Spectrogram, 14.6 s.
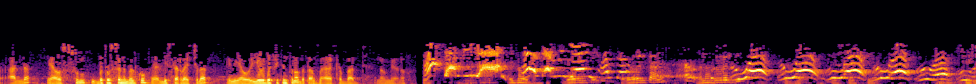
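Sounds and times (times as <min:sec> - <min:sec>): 
speech: 0:00.2 - 0:06.3, 0:07.6 - 0:11.9, 0:12.6 - 0:13.3, 0:14.4 - 0:14.6
four-and-a-half-year-old girl crying and moaning in pain: 0:06.5 - 0:09.5, 0:11.0 - 0:14.6.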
